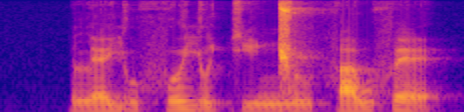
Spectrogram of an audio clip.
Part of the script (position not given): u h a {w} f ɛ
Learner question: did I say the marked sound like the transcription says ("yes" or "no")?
yes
